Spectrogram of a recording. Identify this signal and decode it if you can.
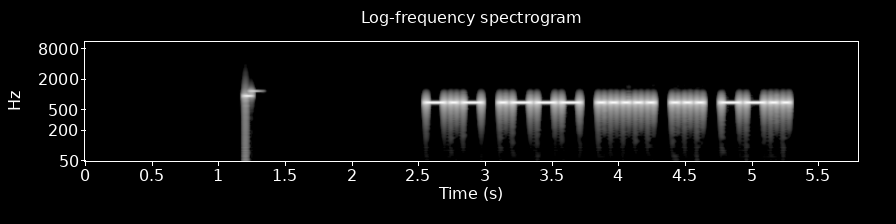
Morse code, heard as a keyed tone, about 26 wpm, 700 Hz. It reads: KJ5SZ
